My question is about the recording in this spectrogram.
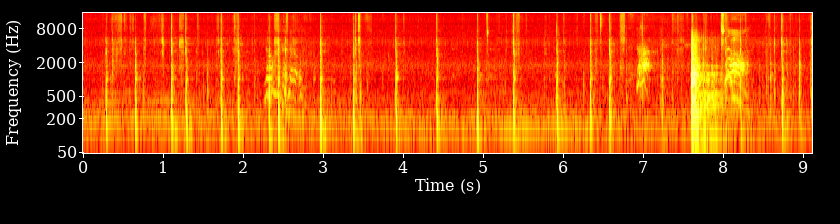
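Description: Sharp taps or slaps repeating evenly, about three a second, with a loud shout or laugh about three-quarters of the way in.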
